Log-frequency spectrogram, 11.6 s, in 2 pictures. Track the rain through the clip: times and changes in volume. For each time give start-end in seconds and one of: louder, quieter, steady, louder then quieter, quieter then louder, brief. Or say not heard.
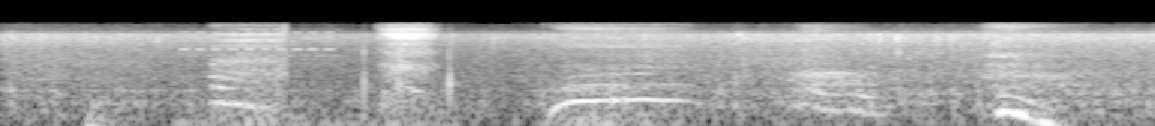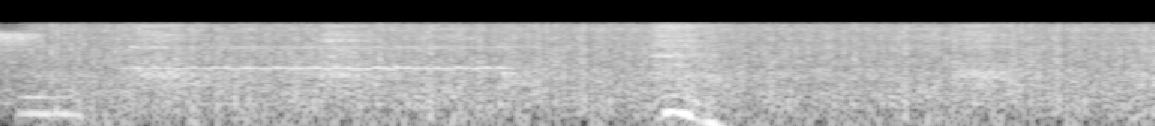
0.0-11.5 louder.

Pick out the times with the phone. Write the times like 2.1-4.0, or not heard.
0.8-2.3, 6.6-8.3.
